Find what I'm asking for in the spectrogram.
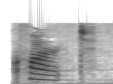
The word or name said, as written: clart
